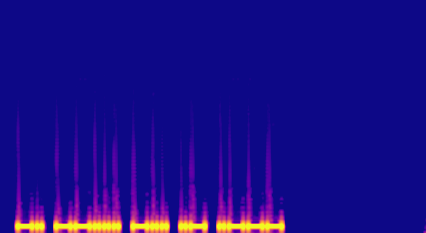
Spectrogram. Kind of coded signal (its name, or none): Morse code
